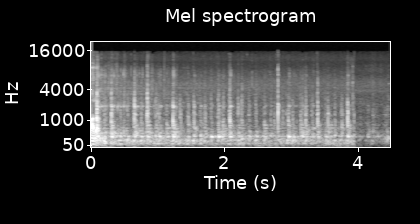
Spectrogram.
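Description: Campfire crackling with a quick, irregular run of small sharp pops over a faint low hum.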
